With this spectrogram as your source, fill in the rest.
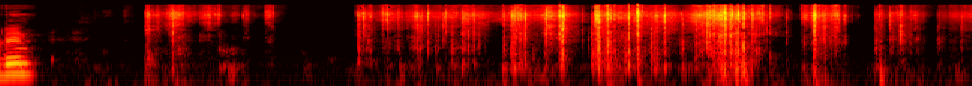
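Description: Glossy trading cards slide and rustle as they are shuffled by hand.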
